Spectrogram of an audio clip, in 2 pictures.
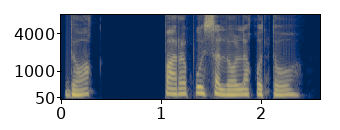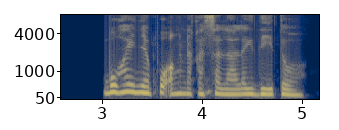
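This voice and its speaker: A woman's voice: on the low side, normal speed, mellow, dry recording, studio quality, natural voice. Woman voicing a desperate teenage boy, pleading politely. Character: desperate, determined teenage grandson pleading for help.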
